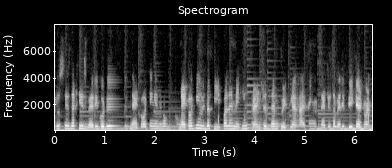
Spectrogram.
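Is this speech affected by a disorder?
No.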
